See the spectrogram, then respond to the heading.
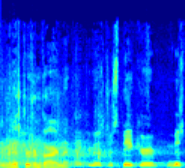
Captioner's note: some Applause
